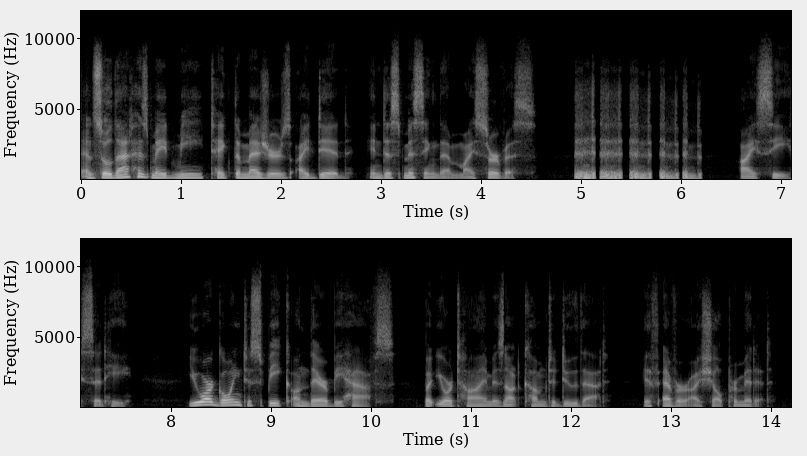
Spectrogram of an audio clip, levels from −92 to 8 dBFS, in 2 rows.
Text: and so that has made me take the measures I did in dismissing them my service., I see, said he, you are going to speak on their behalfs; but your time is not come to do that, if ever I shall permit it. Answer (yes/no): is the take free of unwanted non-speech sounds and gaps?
no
